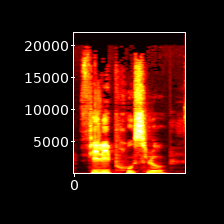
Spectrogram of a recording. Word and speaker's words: Philippe Rousselot: So, a bit of French pride here. So his name is Philippe Rousselot.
